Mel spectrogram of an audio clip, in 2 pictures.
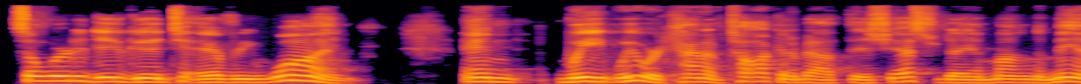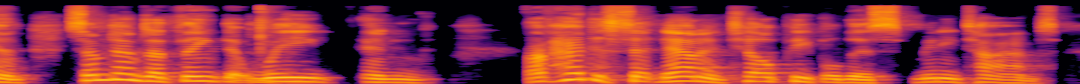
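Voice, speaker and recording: A pastor preaching a sermon. He speaks in a slightly high voice and keeps it conversational. He tells stories and acts out short exchanges as he goes. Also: lively intonation, moderate pace, darkish tone.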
